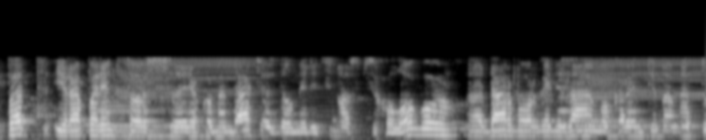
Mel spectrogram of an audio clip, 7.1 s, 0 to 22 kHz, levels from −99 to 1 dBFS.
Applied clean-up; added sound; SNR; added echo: classical method WPE with log-MMSE.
